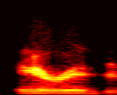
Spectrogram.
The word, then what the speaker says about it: Arend: And to follow me, my name is Arend. It's spelled A-R-E-N-D, Richard.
